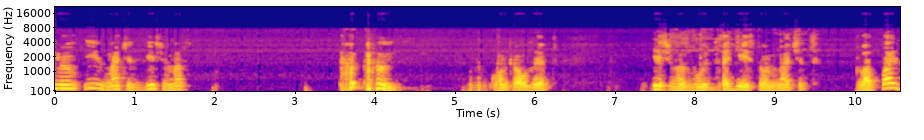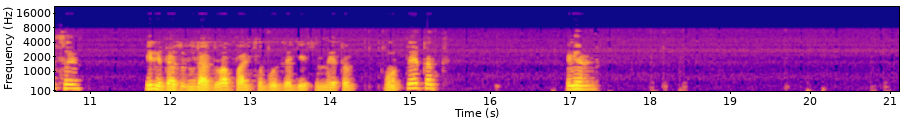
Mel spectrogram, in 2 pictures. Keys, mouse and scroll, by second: 2.0 g, 5.6 ctrl+z, 7.6 middle click, 8.7 middle click, 13.2 click, 14.7 click, 15.5 middle click, 16.8 r, 18.6-19.8 middle drag, 20.1 r.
